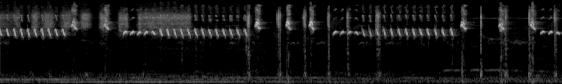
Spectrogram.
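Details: Purple-throated sunbird (kolibri ninja) singing in the sharp "tembakan" style meant to provoke other sunbirds: dense, high-pitched rattling trills run almost without pause, broken by sharp ticking notes and short shrill chips.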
